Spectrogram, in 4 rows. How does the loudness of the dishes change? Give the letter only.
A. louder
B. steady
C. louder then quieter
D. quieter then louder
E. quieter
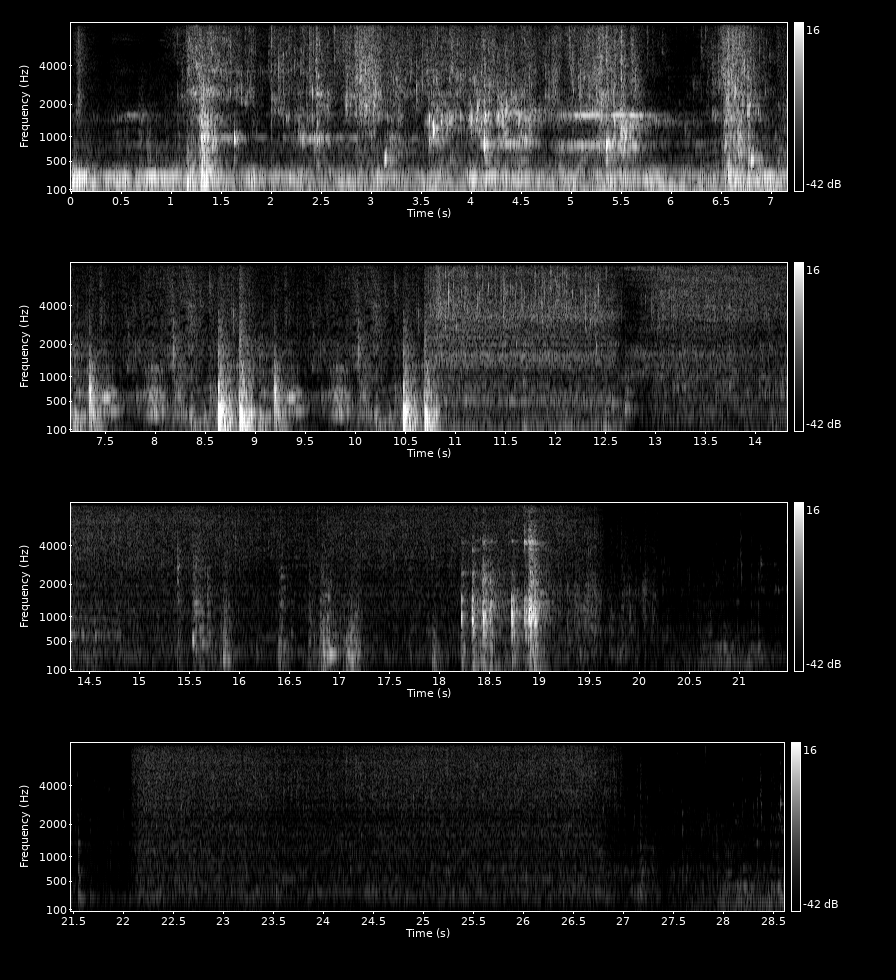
A.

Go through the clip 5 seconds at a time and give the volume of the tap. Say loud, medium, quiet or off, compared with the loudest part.
loud, loud, medium, quiet, quiet, quiet.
